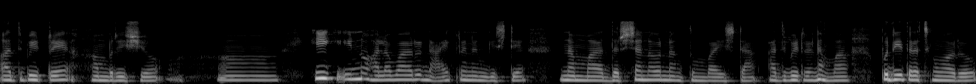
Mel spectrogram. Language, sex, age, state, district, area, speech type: Kannada, female, 30-45, Karnataka, Mysore, rural, spontaneous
